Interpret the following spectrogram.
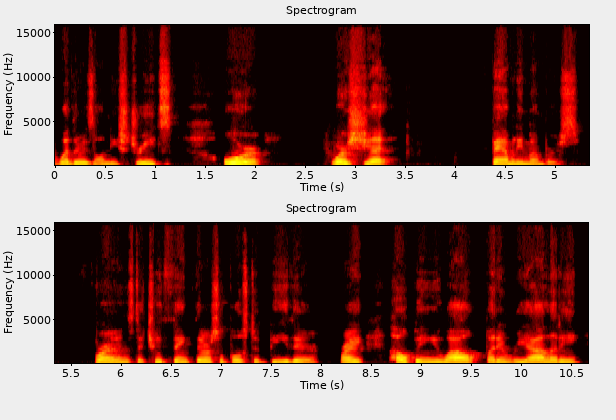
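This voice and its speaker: This woman's voice sits low and sounds dark as she, a parenting vlogger from Puerto Rico, chats to viewers about raising kids and family. Emphatic and casual, she keeps checking in with "right?" and "you know."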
